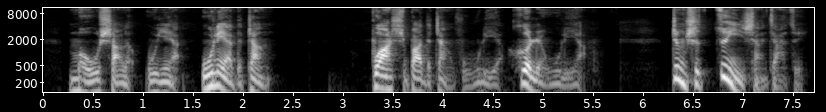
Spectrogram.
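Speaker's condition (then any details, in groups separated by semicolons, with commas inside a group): No condition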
